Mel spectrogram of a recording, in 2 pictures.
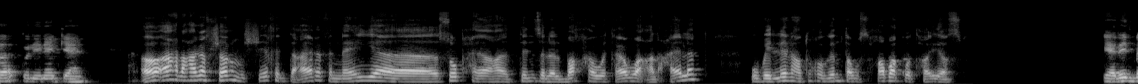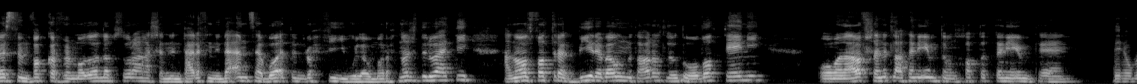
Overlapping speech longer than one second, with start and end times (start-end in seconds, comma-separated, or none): none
